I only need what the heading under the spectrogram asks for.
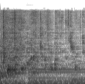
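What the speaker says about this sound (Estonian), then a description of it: "Jah, tualetipott." A toilet flushing, part of a children's sound-guessing game: a short burst of rushing, gurgling water, close and fairly loud, heard alone.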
